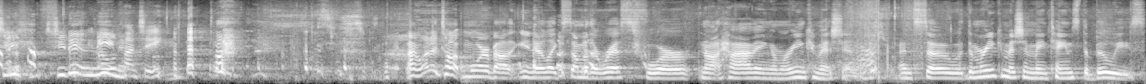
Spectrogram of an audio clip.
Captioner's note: laughter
